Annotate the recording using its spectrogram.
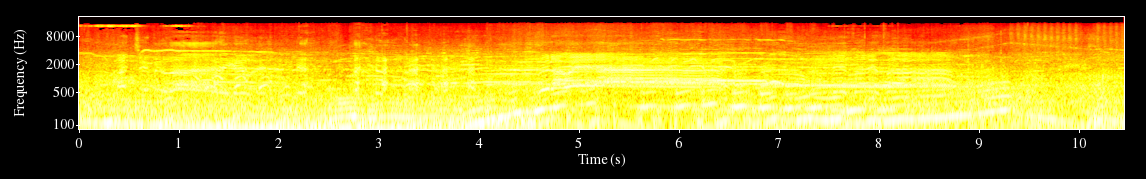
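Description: Tyres screech on tarmac.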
